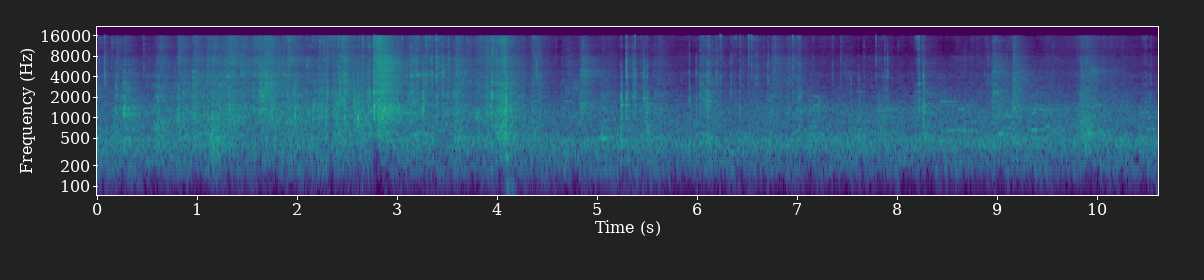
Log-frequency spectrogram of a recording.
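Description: Close-miked chewing of a mouthful of rice, beans and liver coated in crunchy farinha de puba (toasted cassava flour), with crackling crunches and mouth sounds, busiest in the first few seconds. A plastic fork clicks and scrapes against the aluminium foil tray.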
